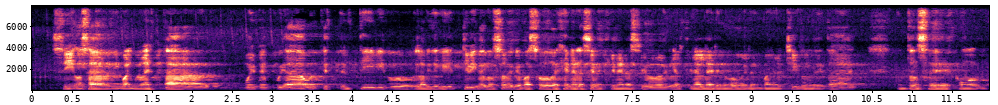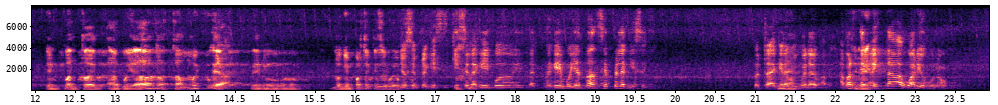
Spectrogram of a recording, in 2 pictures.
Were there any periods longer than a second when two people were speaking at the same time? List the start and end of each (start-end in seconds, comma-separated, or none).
none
